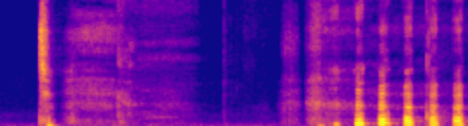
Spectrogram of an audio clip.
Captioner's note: scoffing; laughing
